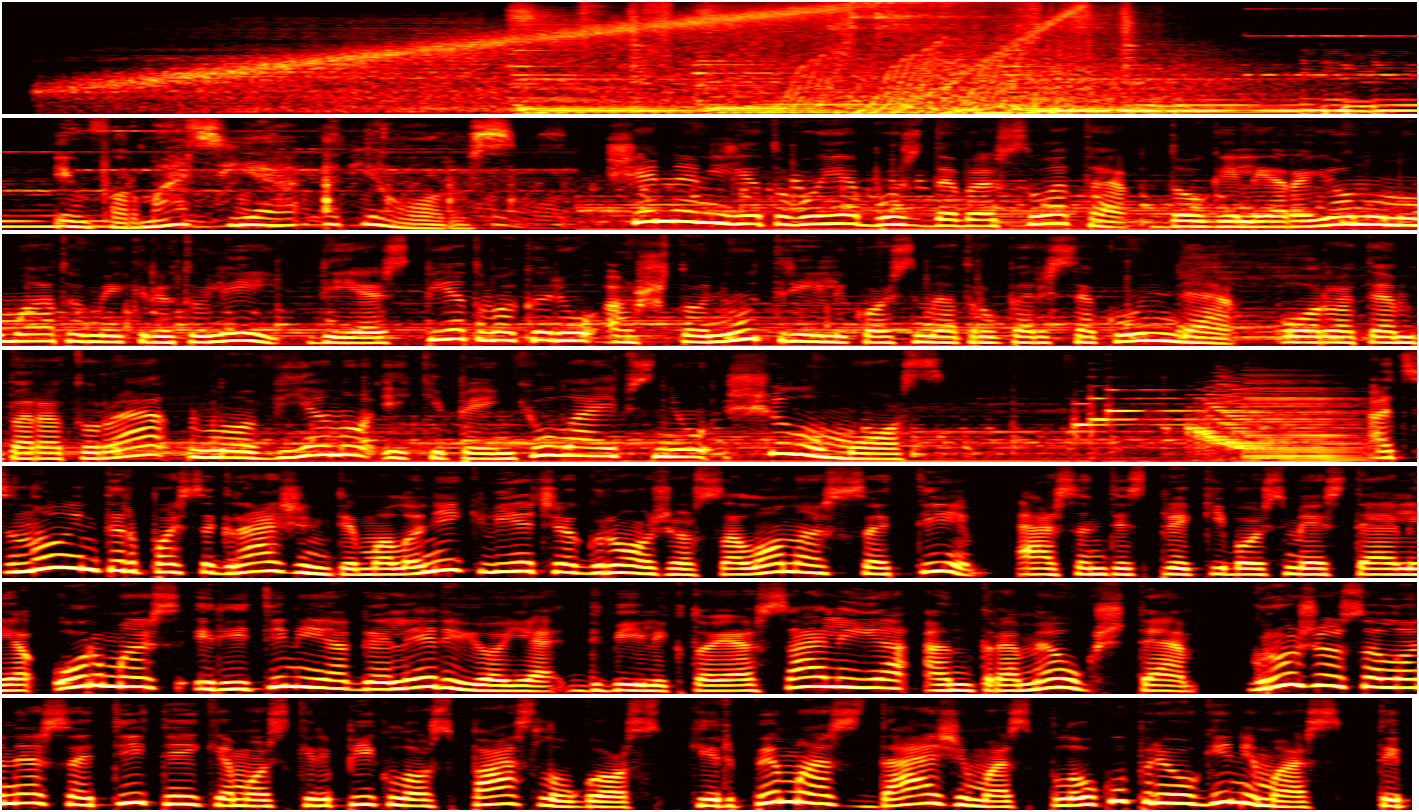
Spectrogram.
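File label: lithuanian female commercial; voice demos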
